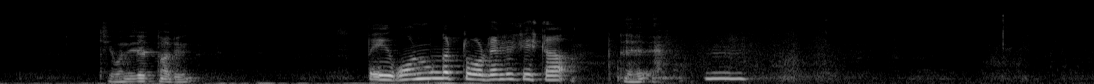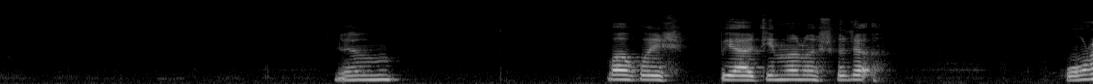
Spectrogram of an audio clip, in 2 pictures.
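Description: An elderly woman speaks close by in short, halting phrases with pauses between them.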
